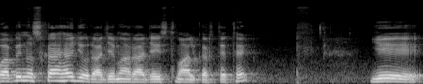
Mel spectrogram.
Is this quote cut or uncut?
uncut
